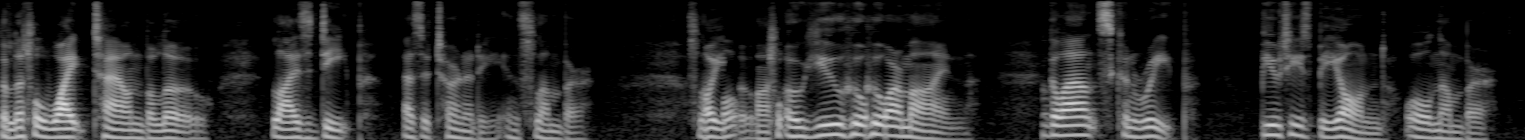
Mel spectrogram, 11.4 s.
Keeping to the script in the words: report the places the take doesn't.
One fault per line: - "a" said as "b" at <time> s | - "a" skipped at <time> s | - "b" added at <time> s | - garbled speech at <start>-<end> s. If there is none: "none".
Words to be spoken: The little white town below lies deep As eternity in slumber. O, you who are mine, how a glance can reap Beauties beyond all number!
- garbled speech at 5.2-5.9 s
- "who" added at 6.5 s
- "how" skipped at 7.3 s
